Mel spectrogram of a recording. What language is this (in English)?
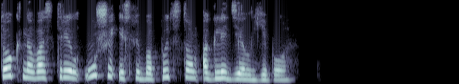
Russian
